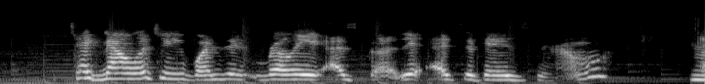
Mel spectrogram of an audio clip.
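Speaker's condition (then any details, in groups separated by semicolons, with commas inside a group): Friedreich's ataxia; speech affected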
